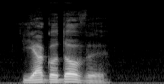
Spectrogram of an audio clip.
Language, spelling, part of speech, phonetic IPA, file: Polish, jagodowy, adjective, [ˌjaɡɔˈdɔvɨ], Pl-jagodowy.ogg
